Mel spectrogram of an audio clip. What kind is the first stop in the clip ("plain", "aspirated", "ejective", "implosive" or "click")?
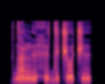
plain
